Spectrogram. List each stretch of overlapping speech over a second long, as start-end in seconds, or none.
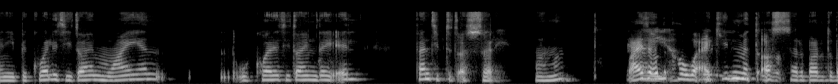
6.3-7.9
